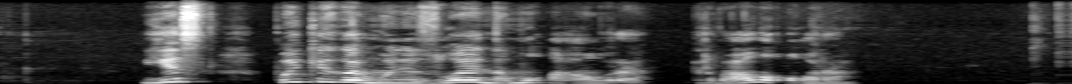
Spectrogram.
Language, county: Lithuanian, Vilnius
